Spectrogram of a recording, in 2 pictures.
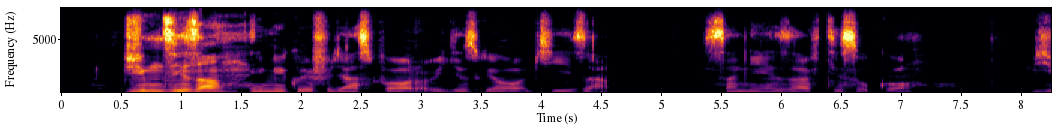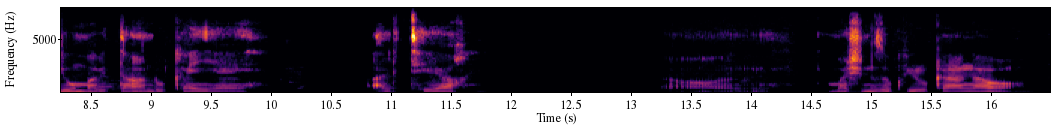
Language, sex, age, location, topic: Kinyarwanda, male, 18-24, Kigali, health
